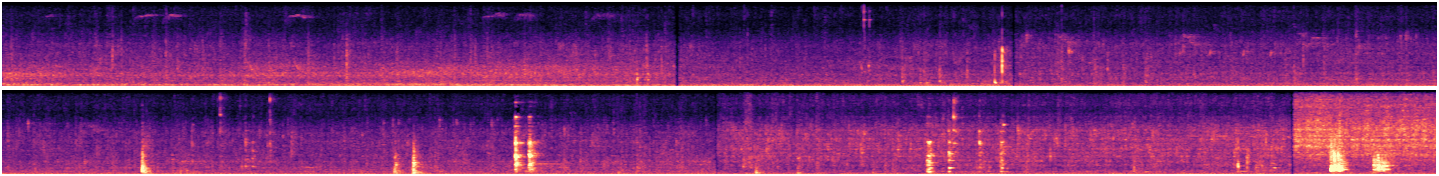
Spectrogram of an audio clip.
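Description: Scattered clinks of bowls, lids and jars being set down and handled, over a steady low hiss. Near the end a frying pan on a small stove starts to sizzle more loudly, with two loud clatters.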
